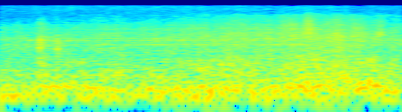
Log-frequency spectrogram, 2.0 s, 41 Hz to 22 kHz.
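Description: Douglas A-1 Skyraider ("Spad") piston-engine prop plane running as it taxis on a carrier flight deck after landing: a steady low engine rumble mixed with wind noise.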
